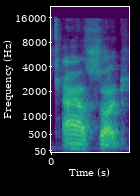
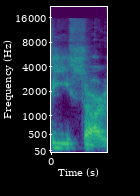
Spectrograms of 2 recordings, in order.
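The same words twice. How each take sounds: First: The name gets its older, original pronunciation. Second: The name gets its modern English pronunciation. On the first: This is how the name was said originally. The speaker calls it right. "His name was Caesar. That's how they would pronounce it" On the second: This is how English speakers say the name today. The speaker calls it wrong. "Caesar wasn't uh, pronounced Caesar"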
